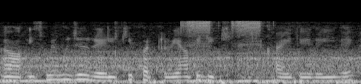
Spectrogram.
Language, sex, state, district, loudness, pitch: Hindi, female, Bihar, Madhepura, -17 LUFS, 175 Hz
